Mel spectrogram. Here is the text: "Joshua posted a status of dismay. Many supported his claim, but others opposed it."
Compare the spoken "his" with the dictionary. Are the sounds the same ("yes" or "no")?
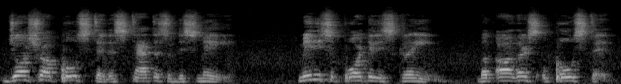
no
